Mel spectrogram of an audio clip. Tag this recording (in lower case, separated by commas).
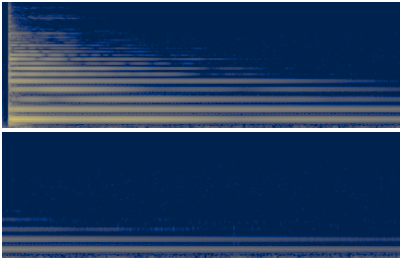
musical instrument, music, plucked string instrument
